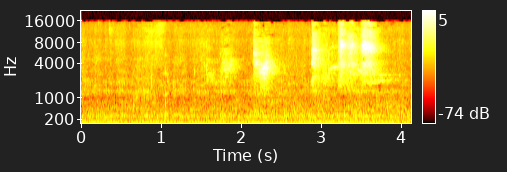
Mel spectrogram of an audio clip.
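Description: A young woman chews and smacks her lips close up.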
